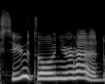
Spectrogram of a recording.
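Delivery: imitating a dismissive doctor; mock smug doctor. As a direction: sneer it like a know-it-all. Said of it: "he'd be like".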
